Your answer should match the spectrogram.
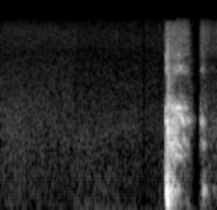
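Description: Quiet room tone, then a single short cough near the end.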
